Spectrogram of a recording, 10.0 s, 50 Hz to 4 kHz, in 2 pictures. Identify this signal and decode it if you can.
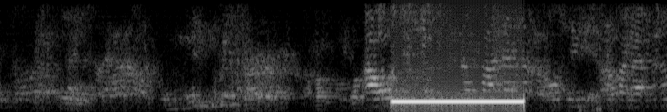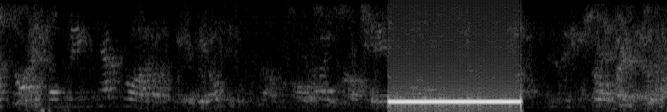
Ringback tone (Europe, 425 Hz), with speech.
